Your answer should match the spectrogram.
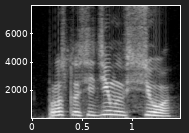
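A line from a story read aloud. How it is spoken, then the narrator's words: Sharp declaration. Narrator (Russian): резко заявил Димка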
